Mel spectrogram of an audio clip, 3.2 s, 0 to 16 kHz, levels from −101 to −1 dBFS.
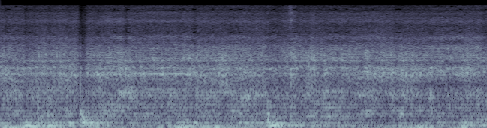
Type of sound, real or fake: fake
